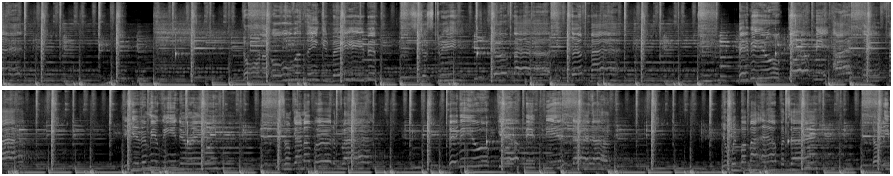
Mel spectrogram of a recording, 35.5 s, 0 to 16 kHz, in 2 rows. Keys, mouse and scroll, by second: 1.7 Return, 2.9 click, 3.5 space, 5.4 click, 5.9 ctrl+c, 6.6 click, 7.0 ctrl+v, 8.1-10.9 drag, 10.9-11.3 typing, 12.0-15.5 drag, 15.9-16.5 typing, 17.1 click, 17.8 scroll down 1, 19.0 click, 19.5 space, 22.2 space, 24.7 click, 25.9 ctrl+a, 26.7 click, 27.7 scroll up 1, 28.4 click, 29.2 space, 32.8 space, 33.4 click, 34.3 s, 35.0-35.5 drag.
